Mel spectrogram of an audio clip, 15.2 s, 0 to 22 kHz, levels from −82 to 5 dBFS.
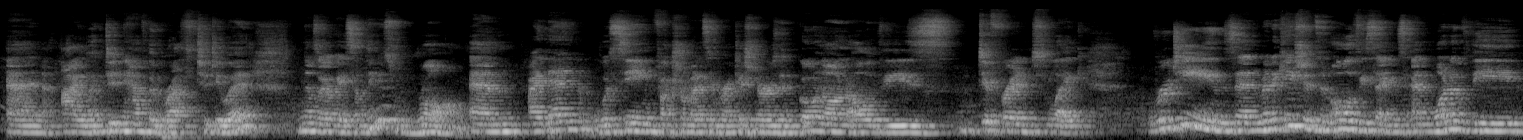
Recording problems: off-mic speech; far
room echo; noticeable; dies away in 0.5 s
murmuring crowd; faint; throughout; 25 dB below the speech

